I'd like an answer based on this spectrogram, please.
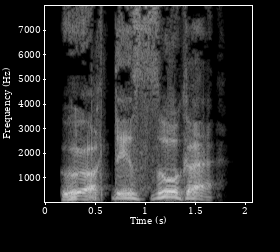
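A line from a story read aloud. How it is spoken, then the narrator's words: Man's angry roar, drowned out. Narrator (Russian): Взревел в гневе мужчина, но его голос тут же утонул в грохоте играющей музыки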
